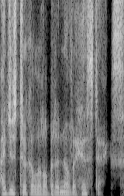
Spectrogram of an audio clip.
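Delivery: put-on whispering. Retelling what a grandpa whispered in his ear: imitating someone whispering. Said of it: "he whispers in my ear".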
